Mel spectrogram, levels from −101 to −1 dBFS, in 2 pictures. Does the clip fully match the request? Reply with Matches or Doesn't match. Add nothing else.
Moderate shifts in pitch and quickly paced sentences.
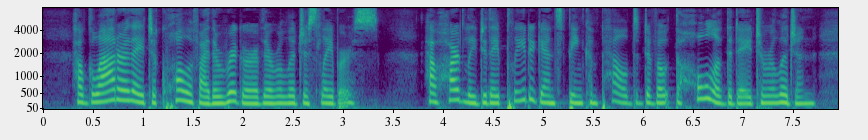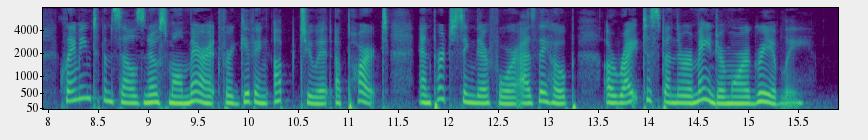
Matches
